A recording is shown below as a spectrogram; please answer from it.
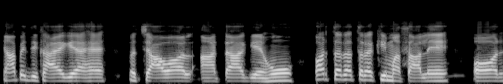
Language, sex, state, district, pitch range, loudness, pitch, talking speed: Hindi, male, Bihar, Saran, 160-200 Hz, -13 LUFS, 170 Hz, 165 wpm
